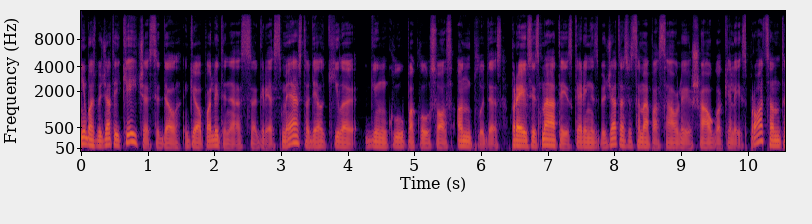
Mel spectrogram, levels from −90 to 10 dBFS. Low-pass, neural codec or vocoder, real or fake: 14.4 kHz; none; real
